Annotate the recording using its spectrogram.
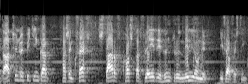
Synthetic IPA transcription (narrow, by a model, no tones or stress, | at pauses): t̪aːt̪fɪnʏhpɪciŋkaɾ | θasɛmkʰvɛr̥t̪st̪aɾv̥kʰɔst̪aɾ̥fleːjɾɪɦʏnt̪ɾʏðmɪljownɪɾifjawlfɛst̪iŋk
